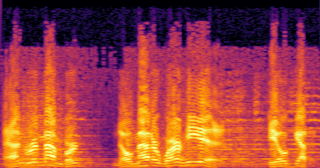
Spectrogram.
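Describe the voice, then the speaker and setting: A man's voice: on the high side, big pitch swings, moderate pace, muffled recording. A man narrating a 1940s newsreel in a dramatic, declamatory manner, heard on an old newsreel recording. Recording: old newsreel soundtrack with loud music.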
